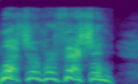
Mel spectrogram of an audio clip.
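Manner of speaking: very high, loud, screeching scream. Narrating a made-up fight where one character questions another; screaming. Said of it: "As he screams".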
